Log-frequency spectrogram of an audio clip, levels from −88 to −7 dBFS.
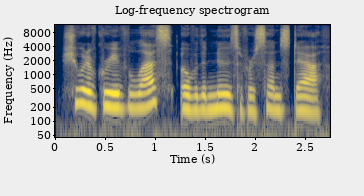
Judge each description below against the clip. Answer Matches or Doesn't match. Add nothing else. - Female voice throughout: Matches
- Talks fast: Matches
